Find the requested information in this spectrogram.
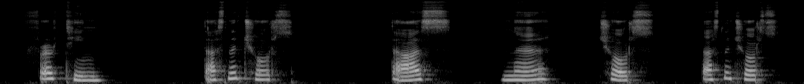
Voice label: "14 tasnychors", Armenian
